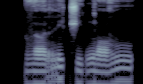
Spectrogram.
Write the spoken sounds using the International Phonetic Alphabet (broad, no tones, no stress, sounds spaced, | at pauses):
ð ʌ r i t͡ʃ i ŋ͡m ɔ ɣ u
